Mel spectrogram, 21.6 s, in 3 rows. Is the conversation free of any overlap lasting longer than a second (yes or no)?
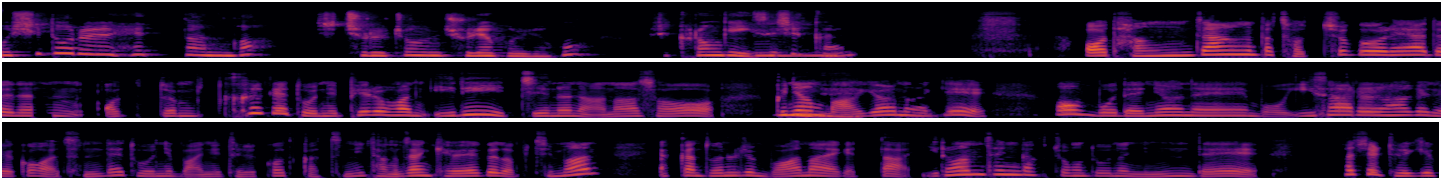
yes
